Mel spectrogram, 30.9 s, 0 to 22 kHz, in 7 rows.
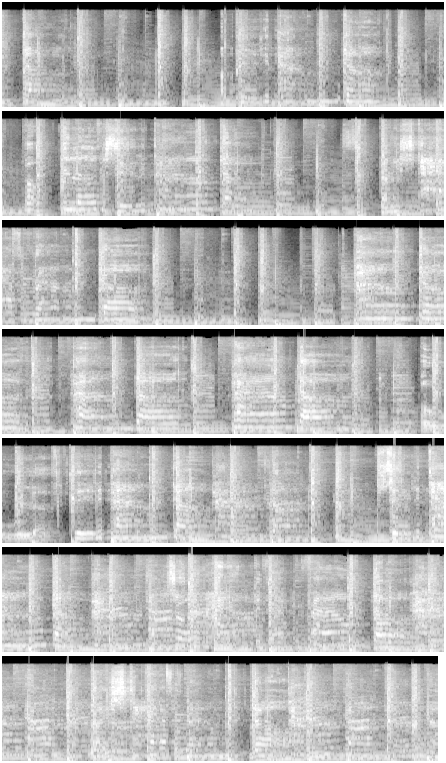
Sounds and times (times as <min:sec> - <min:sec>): Happy music: 0:00.0 - 0:30.8.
